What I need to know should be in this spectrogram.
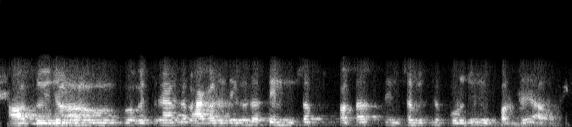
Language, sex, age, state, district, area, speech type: Odia, male, 60+, Odisha, Angul, rural, conversation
